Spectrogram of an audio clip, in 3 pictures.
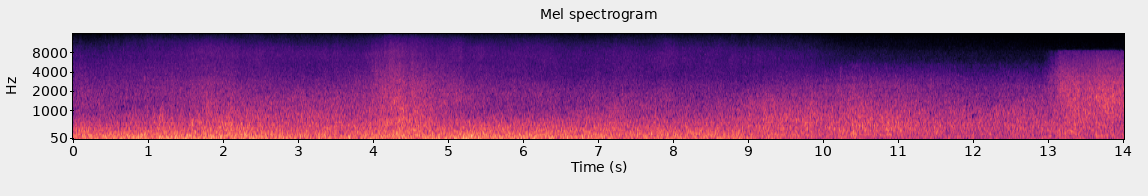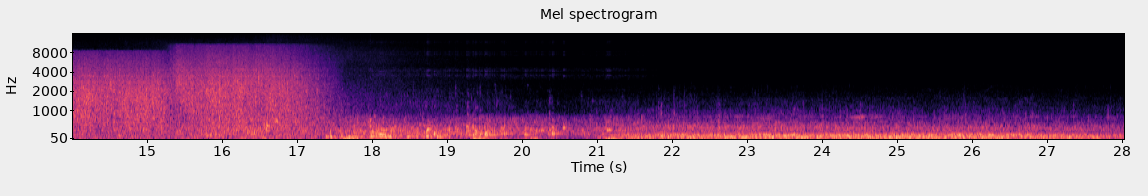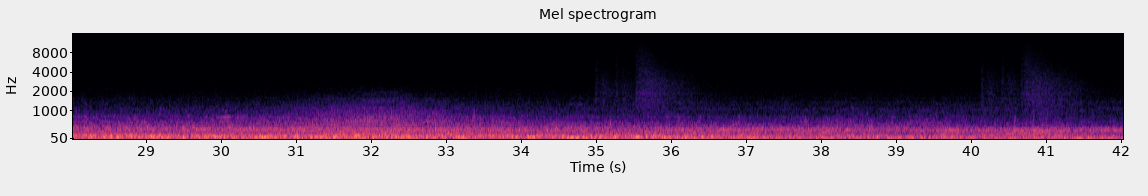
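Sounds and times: wind: 0:00.0 - 0:42.0
waves crashing on rocks: 0:08.5 - 0:17.6
muffled underwater rumble: 0:17.4 - 0:42.0.

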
